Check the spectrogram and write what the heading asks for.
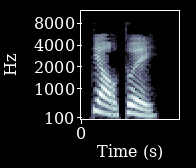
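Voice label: "掉队", Mandarin Chinese; chinese flashcards; hsk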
